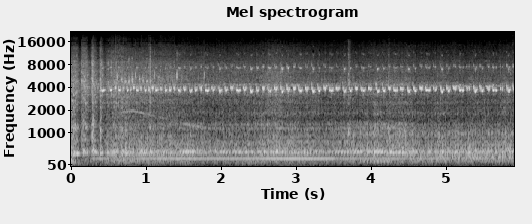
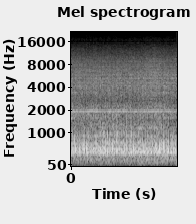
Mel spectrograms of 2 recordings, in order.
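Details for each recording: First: 2001 Toyota Camry 2.2L idling: high, steady belt squeal pulsing about four times a second as the belt slips. Cause: failed, visibly wobbling harmonic balancer (crankshaft pulley), to be replaced. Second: 2001 Toyota Camry 2.2L idling after replacing the wobbly harmonic balancer (crankshaft pulley) that caused belt squeal: steady smooth whir, squeal gone.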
